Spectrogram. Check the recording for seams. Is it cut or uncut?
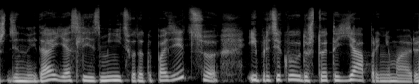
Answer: uncut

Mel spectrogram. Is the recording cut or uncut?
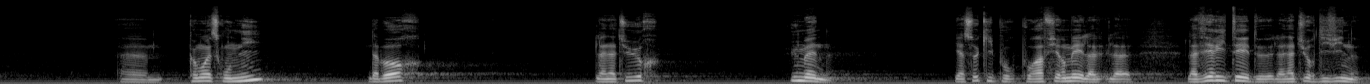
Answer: uncut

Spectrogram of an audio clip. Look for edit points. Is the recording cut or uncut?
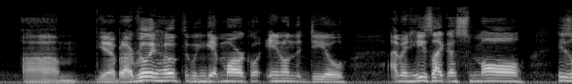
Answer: uncut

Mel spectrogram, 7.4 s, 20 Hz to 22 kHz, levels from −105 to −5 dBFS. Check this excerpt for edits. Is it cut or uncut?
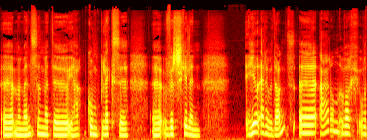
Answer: uncut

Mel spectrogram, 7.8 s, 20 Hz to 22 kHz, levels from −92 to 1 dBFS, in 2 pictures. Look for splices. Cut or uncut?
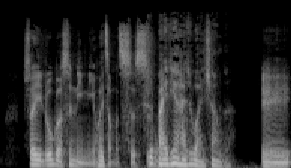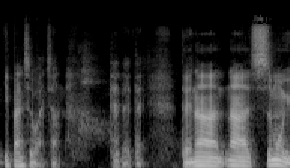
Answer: uncut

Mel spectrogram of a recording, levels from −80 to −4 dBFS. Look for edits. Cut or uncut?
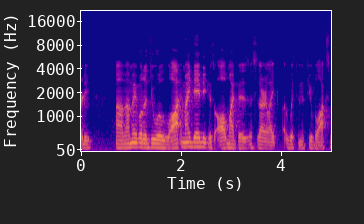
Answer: uncut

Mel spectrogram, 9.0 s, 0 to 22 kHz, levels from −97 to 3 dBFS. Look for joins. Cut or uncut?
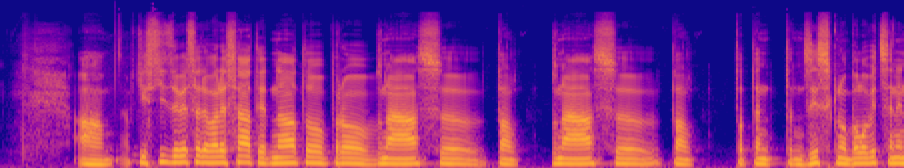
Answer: cut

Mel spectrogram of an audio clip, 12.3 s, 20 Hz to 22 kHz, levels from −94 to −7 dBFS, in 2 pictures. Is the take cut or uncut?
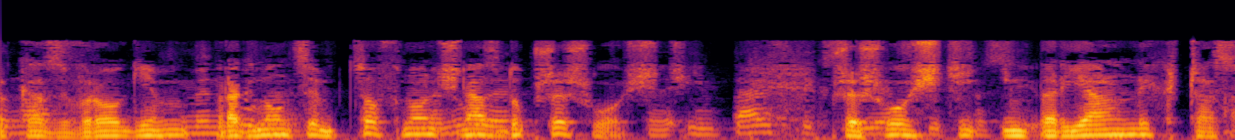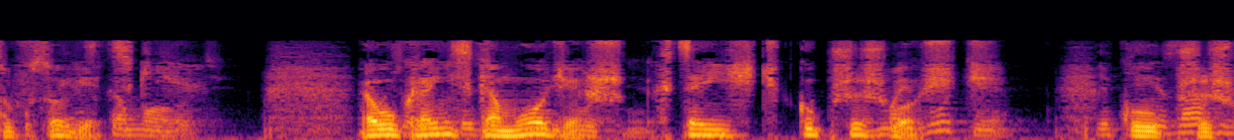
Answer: uncut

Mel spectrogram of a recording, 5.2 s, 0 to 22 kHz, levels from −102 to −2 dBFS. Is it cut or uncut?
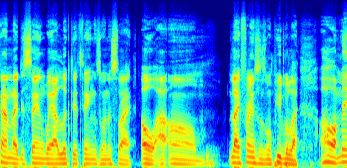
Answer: cut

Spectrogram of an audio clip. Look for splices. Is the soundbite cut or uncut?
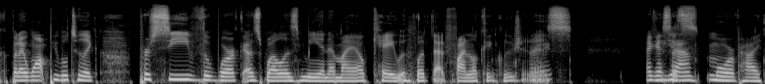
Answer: uncut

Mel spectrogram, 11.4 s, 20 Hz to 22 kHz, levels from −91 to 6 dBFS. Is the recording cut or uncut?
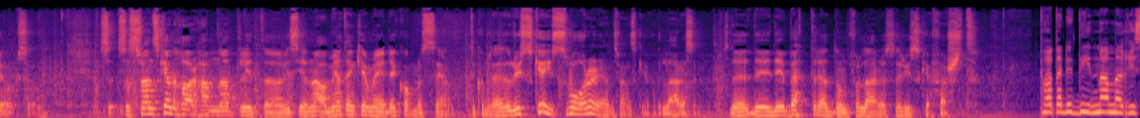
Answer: uncut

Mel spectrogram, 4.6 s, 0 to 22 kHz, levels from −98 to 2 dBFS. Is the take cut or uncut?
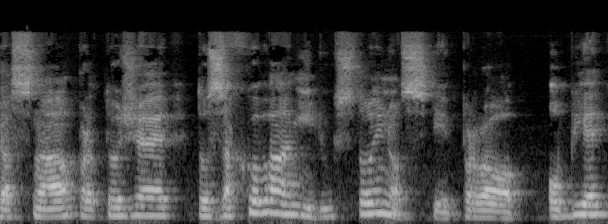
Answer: uncut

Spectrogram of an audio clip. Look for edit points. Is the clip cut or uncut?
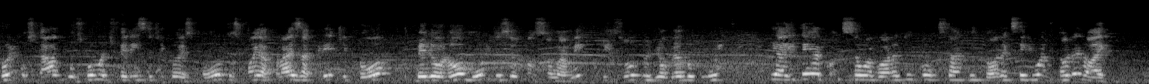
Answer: uncut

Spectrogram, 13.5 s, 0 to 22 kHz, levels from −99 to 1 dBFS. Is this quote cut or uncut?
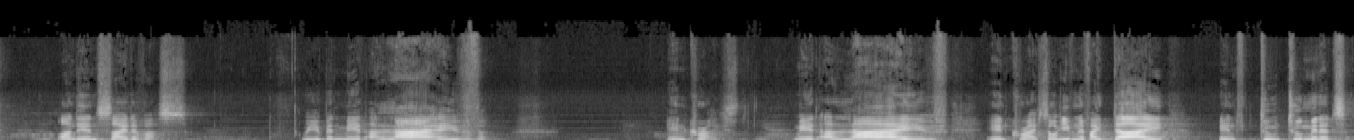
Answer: uncut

